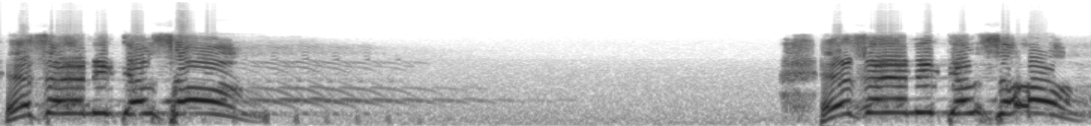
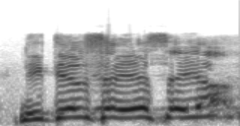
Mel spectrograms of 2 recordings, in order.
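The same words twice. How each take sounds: First: High, called-out preaching question; shouted challenge. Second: Lowered rhetorical question, rising end; restrained question. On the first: Preacher demands do you know Jesus, raised and shouted. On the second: Preacher asks do you know Jesus, held back and questioning. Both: Real, not acted.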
